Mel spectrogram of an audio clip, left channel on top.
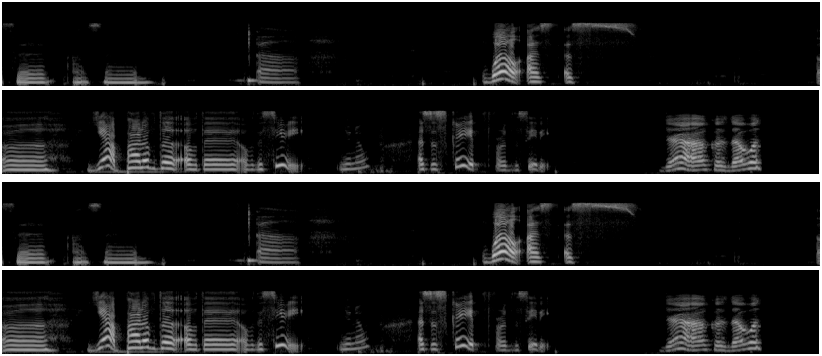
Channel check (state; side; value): normal; both; correlation 0.97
